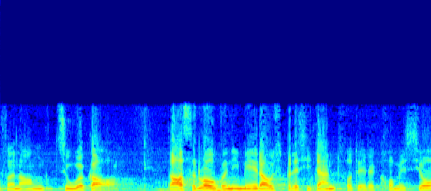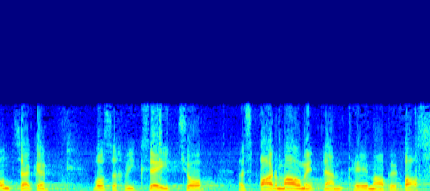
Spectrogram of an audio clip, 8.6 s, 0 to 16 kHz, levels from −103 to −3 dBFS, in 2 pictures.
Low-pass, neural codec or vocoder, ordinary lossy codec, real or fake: 7.2 kHz; none; none; real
